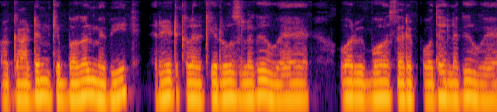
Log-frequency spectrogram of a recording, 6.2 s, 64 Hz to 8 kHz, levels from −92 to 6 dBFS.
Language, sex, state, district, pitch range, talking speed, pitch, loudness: Hindi, male, Jharkhand, Palamu, 110-120 Hz, 185 wpm, 115 Hz, -15 LUFS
